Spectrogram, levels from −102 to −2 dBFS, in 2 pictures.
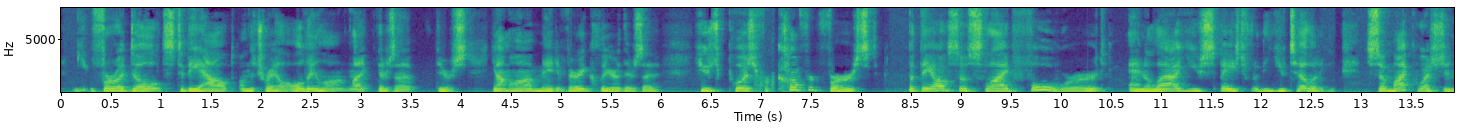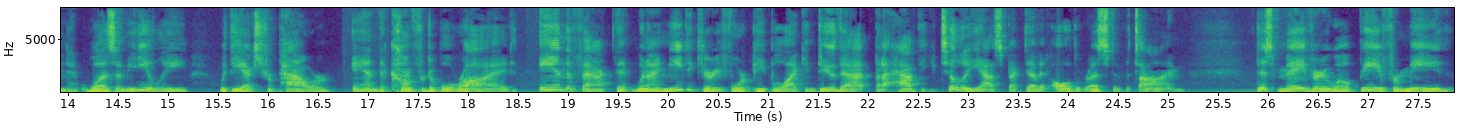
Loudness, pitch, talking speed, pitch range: -20 LUFS, 155 Hz, 190 wpm, 145-175 Hz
